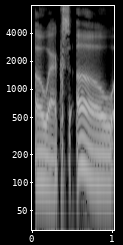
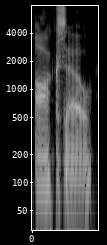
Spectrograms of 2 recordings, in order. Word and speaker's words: OXO: OXO is that brand that is OXO that I always thought was pronounced OXO until I heard somebody pronounce it as OXO.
